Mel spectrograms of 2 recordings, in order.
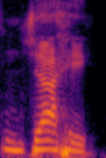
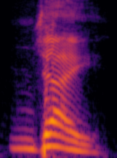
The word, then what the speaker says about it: Njai: My name is Njai, as you've heard. Not Njahi. Unasikia wewe? Njai.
